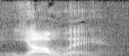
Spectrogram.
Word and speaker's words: Yahweh: It translates out to be the pronunciation Yahweh.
